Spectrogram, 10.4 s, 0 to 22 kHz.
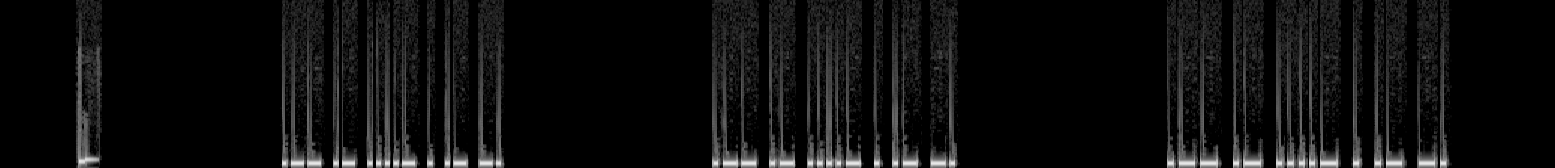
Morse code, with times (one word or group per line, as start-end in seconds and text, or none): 1.9-3.3 WA4EAN
4.8-6.4 WA4EAN
7.8-9.6 WA4EAN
